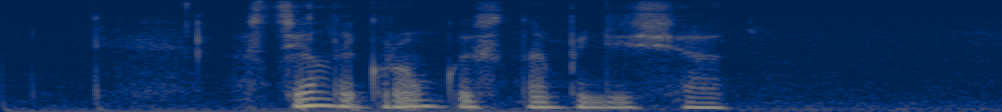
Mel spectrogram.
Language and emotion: Russian, neutral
